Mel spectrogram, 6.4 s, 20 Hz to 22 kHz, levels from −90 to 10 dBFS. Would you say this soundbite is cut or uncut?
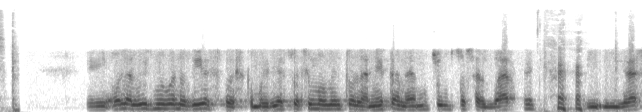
uncut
